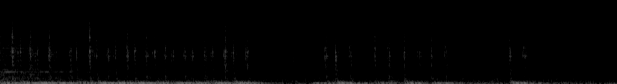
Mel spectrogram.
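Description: Faint rapid clicking of a computer keyboard and mouse during note editing: dense clicks for the first two and a half seconds, then sparser single clicks.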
